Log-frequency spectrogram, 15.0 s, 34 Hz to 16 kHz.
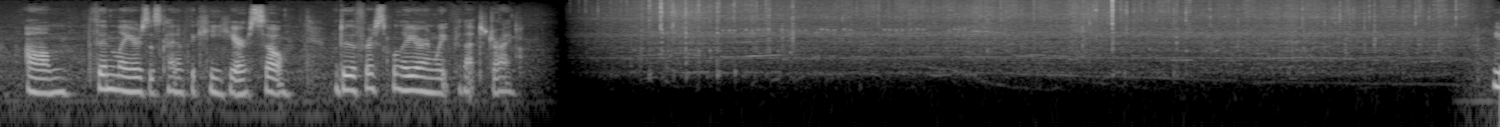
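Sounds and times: steady hiss: 5.7 - 15.0.

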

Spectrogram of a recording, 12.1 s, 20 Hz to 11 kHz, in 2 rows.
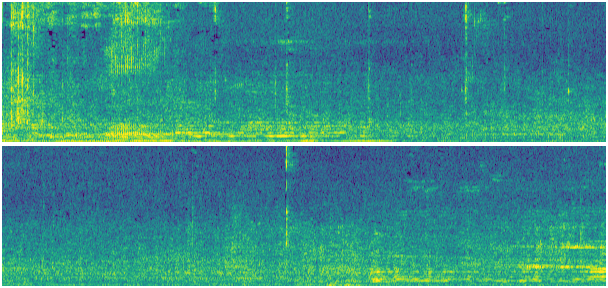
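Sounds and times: moving vehicle rumble: 0.0 - 12.0.

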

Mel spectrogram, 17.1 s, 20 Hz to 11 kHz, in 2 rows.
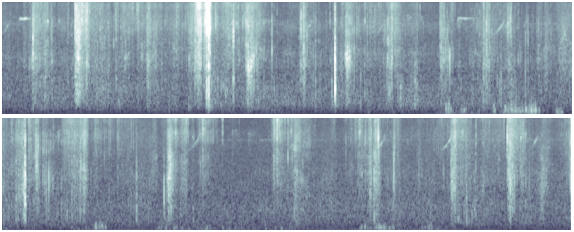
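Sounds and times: footsteps on dry leaves and twigs: 0.0 - 17.0.

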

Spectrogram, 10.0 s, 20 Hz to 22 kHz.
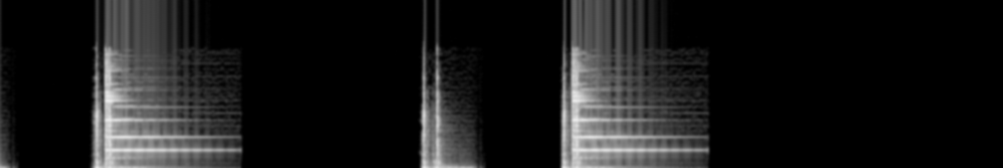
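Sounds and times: mouse click: 4.2 - 4.6
bright ding: 5.7 - 7.1.

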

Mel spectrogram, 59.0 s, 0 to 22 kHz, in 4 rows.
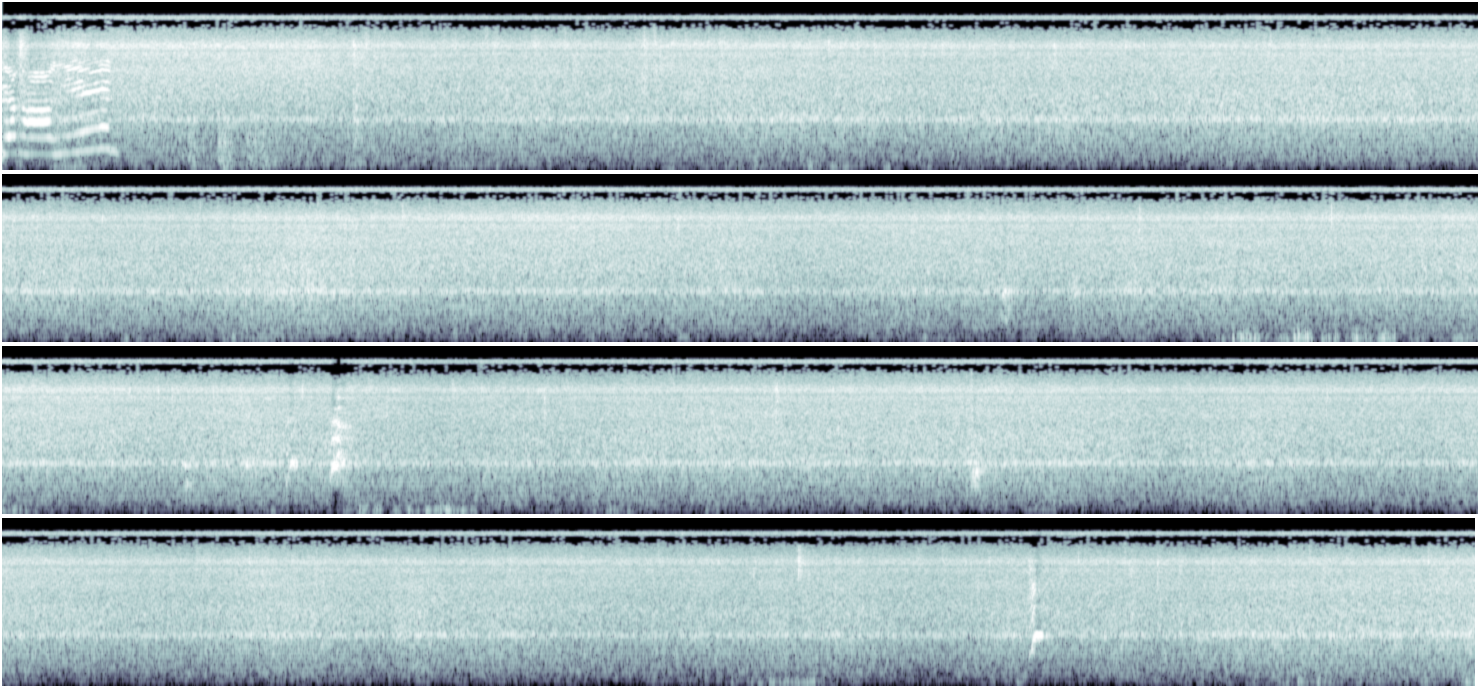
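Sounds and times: wind gusts buffeting microphone: 0.0 - 9.7, 15.1 - 19.9, 23.3 - 30.1, 30.8 - 36.7, 51.3 - 53.0, 55.4 - 59.0
wind and heavy rain rushing: 0.0 - 59.0.

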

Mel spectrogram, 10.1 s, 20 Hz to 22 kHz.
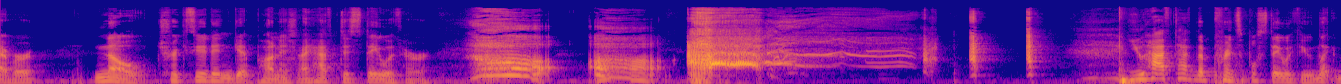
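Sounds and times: person gasping: 3.4 - 5.1, 8.0 - 8.5.

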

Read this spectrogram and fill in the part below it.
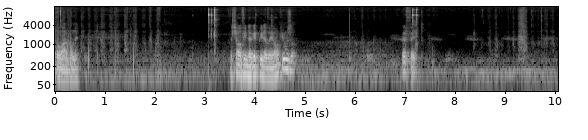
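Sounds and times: light metallic clicks: 3.0 - 3.3.

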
